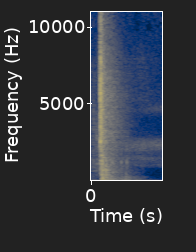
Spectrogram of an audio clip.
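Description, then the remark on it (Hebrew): The creaking wooden door of a house on a kibbutz is shut quickly with a single heavy thud that rings briefly and fades out within half a second. No voices are present. “דלת העץ של הבית חרקה, ואני סגרתי אותה מהר.”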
